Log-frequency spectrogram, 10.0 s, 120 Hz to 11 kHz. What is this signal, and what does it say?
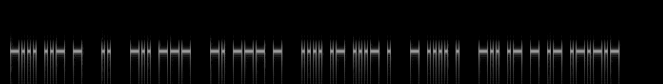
Morse code, heard as a keyed tone, about 28 wpm, 700 Hz. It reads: BUT I DO NOT HAVE THE DATA.
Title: Sentences from Top 1000 Words - Review Part 3 - 28wpm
